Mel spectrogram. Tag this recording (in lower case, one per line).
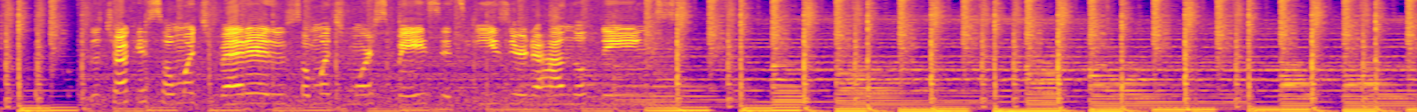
music
speech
